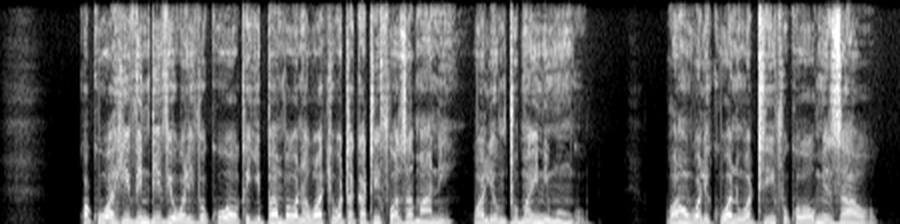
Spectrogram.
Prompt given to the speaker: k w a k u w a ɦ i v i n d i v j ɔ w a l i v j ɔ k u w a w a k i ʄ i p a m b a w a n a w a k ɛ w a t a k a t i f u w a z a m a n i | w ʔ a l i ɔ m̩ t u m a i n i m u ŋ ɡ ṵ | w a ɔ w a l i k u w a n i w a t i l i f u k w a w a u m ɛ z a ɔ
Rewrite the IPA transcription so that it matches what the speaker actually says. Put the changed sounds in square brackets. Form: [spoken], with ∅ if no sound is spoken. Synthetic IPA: k w a k u w a ɦ i v i n d i v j ɔ w a l i v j ɔ k u w a w a k i ʄ i p a m b a w a n a w a k ɛ w a t a k a t i f u w a z a m a n i | w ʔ a l i ɔ m̩ t u m a i n i m u ŋ ɡ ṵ | w a ɔ w a l i k u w a n i w a t i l i f u k w a w a u m ɛ z a ɔ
